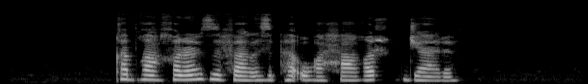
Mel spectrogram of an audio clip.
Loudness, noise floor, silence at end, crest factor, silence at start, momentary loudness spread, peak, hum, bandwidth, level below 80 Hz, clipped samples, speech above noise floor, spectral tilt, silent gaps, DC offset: -25 LUFS; -67 dBFS; 1.3 s; 20 dB; 1.15 s; 8 LU; -8 dBFS; none; 11.5 kHz; -78 dBFS; under 0.1%; 43 dB; -4.5 dB/octave; none; under 0.1%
